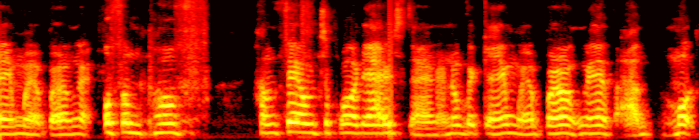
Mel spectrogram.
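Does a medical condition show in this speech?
Yes: cerebral palsy.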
